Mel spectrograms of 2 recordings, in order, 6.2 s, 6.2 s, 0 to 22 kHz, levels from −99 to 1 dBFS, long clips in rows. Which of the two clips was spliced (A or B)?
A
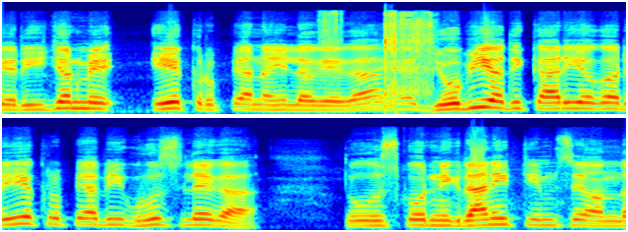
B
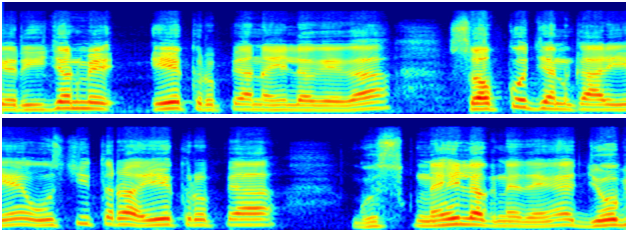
A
